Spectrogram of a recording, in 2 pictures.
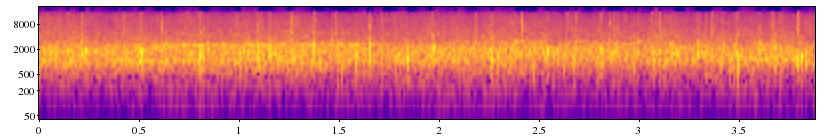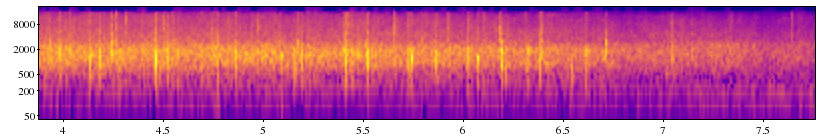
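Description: An audience at a high school graduation ceremony claps for the salutatorians. Steady, crisp clapping with scattered sharp individual claps holds for several seconds, then tapers off toward the end.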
